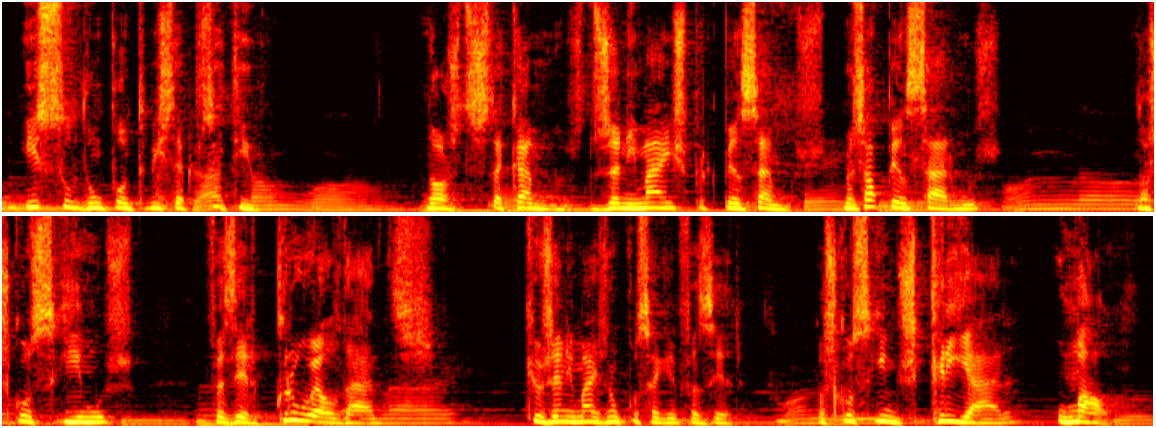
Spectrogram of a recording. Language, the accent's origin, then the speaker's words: Portuguese; Póvoa de Varzim, Norte, Portugal; accent: northern; moved away as an adult; also born or lived in Soviet Union; Eu nasci na fronteira entre a Póvoa e Vila do Conde. E nós íamos à Póvoa quando éramos pequenos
